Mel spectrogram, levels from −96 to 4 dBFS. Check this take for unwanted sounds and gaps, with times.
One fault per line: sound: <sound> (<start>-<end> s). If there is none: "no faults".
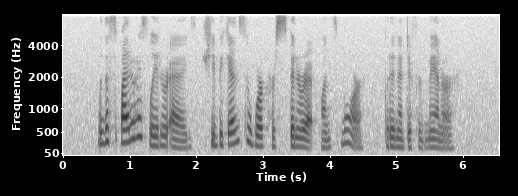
no faults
